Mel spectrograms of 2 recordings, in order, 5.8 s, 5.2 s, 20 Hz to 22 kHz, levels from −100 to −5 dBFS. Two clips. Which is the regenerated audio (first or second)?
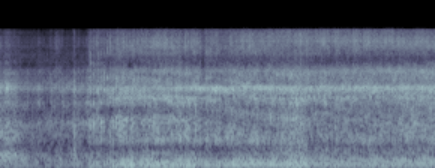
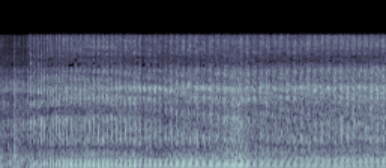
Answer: first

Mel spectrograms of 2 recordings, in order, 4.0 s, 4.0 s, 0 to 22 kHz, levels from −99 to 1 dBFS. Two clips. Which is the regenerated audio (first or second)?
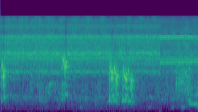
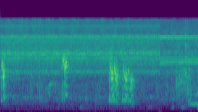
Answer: first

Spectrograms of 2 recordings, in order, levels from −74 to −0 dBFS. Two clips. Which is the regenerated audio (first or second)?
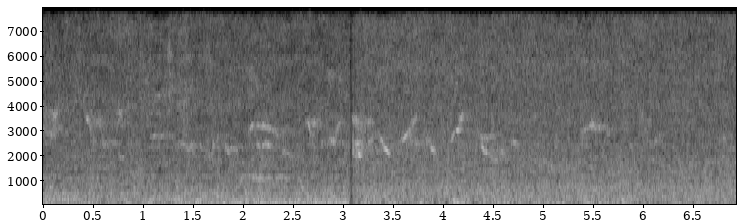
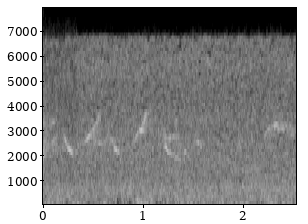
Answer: first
